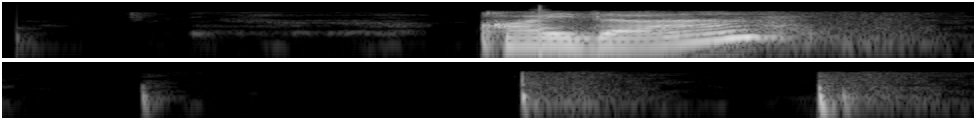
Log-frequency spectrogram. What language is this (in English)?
Bashkir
